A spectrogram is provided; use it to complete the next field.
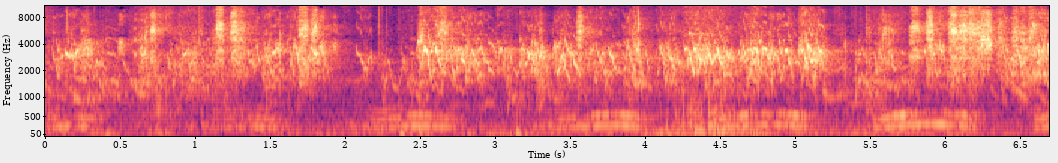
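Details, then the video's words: Budgerigar chatter of scratchy high chirps over a lower, repeated arching tone that swells about once a second in the background. "Birds Singing Beautiful Budgie Sounds Parrot Talking voice"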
